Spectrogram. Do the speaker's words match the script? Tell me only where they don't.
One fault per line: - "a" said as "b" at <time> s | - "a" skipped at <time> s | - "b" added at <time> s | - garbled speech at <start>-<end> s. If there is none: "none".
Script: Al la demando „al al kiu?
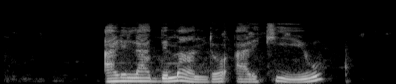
- "al" skipped at 2.6 s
